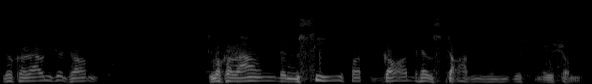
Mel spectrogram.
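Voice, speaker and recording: A leisurely, high-voiced, witty old statesman. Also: unhurried, vocal fry, darkish tone. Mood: earnest, rhapsodic. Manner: theatrical, leisurely, teasing. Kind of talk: historical audio drama acting.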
